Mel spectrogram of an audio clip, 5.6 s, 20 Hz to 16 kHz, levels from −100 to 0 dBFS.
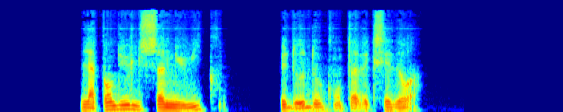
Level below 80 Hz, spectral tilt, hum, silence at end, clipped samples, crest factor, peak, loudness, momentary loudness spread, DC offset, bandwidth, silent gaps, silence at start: -46 dBFS; -6 dB/octave; none; 1.45 s; under 0.1%; 20 dB; -6 dBFS; -24 LUFS; 9 LU; under 0.1%; 11.5 kHz; 2.50-2.78 s; 0.8 s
